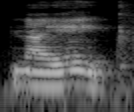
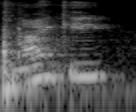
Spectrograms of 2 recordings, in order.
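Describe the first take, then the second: First: Nyack with no ee at the end; sounding out a name. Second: Nike in two syllables, NY-kee; sounding out a name. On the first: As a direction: say Nyack closing on the k. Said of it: "Gotta say it". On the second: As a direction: say Nike with an ee ending, pitched up. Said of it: "Nike is one syllable". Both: Shown as a demonstration.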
